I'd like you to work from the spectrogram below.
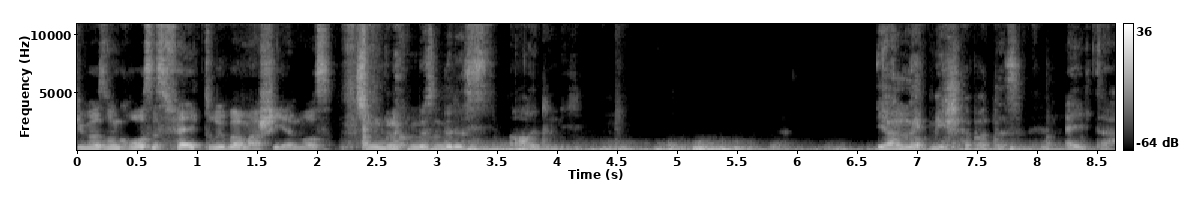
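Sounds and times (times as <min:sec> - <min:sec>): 
speech: 0:00.0 - 0:04.6, 0:06.6 - 0:08.6
deep rolling thunder rumbling: 0:02.5 - 0:08.6.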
